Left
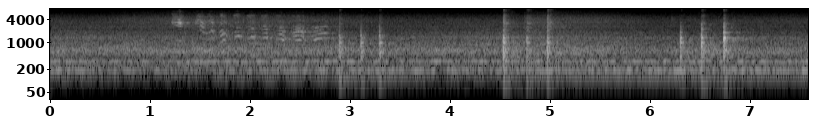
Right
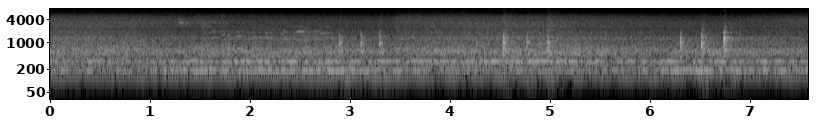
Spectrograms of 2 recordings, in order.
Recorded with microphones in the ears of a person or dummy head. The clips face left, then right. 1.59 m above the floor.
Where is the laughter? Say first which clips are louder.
Right 2 dB; 85° left, 0.8 m.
